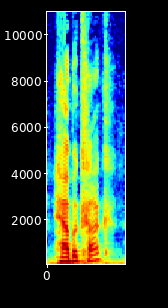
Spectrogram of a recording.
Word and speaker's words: Habakkuk: He was a prophet with a burden for God's people, and the pronouncer says that you say it, Habakkuk.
